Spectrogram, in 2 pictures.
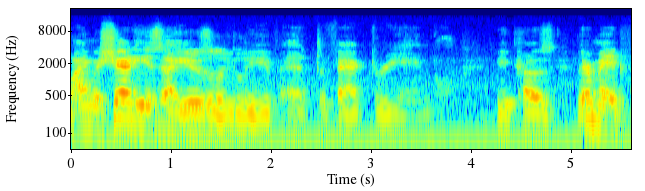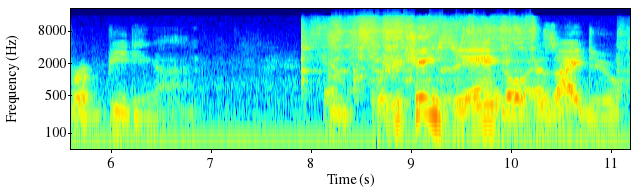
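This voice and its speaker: Heard with noticeable background noise and audible room echo, a man with an American accent talks at a fairly slow pace, with big swings in loudness. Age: 60s. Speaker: woodsman and author. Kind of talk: tutorial. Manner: casual, unscripted one-take talk.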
